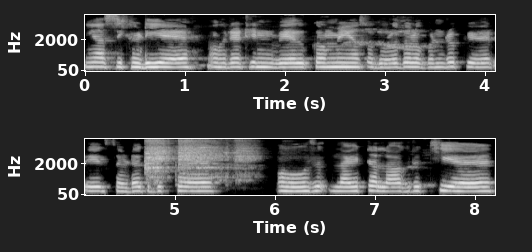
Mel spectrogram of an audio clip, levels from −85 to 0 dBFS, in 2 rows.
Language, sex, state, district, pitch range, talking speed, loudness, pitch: Rajasthani, female, Rajasthan, Nagaur, 225-235 Hz, 180 wpm, -15 LUFS, 230 Hz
